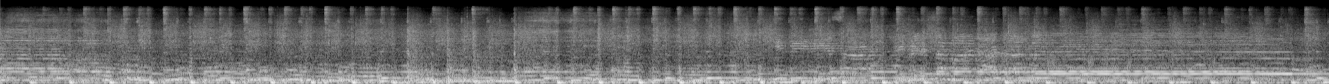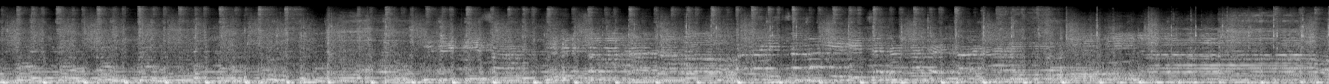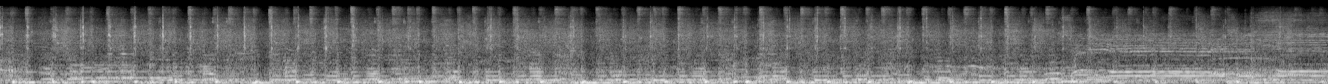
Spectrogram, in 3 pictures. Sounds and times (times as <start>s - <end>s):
Music: 0.0s - 39.8s.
